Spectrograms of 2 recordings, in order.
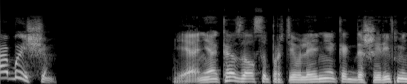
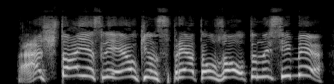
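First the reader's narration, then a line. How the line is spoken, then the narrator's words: Yelled. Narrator (Russian): заорал Джексон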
